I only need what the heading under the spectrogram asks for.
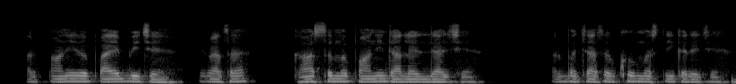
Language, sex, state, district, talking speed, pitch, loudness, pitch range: Maithili, male, Bihar, Bhagalpur, 170 wpm, 125 Hz, -36 LUFS, 120-130 Hz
